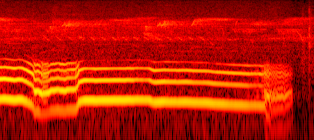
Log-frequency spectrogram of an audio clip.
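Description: A performer on a stage imitates a wolf's howl in a Jungle Book play, giving one long sustained vocal howl with wavering pitch at the start and end, loud and close, with no speech.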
